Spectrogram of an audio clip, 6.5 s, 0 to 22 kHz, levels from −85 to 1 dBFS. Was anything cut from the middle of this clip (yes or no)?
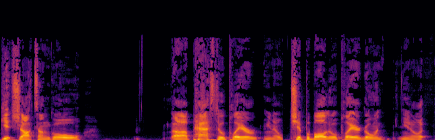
yes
